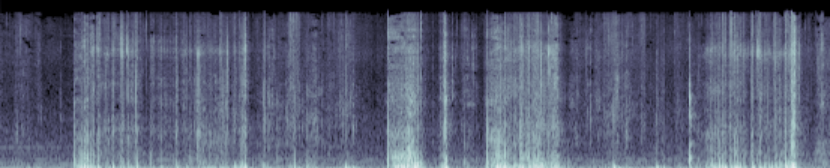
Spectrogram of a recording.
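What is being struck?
Bar of soap shaved with a knife blade.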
